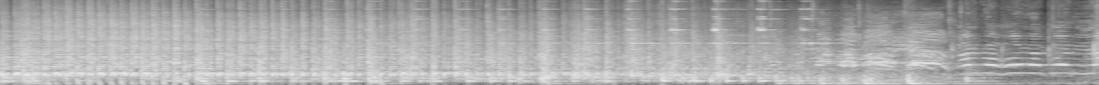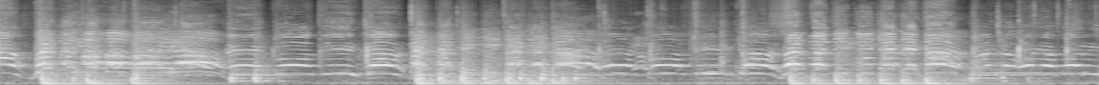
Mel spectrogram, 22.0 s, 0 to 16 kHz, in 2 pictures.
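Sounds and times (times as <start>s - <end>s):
procession drums beating: 0.0s - 10.5s, 11.3s - 21.6s
men chanting and shouting: 7.6s - 21.9s.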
